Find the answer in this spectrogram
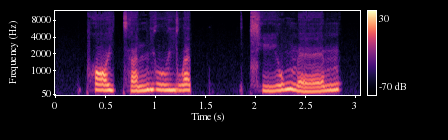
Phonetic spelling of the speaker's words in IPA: pʰ ɔː˧ j t̪ʰ ɐ˨˥ n j uː˧ j w ɐ˥ t̚ | t͡sʰ iː˨˥ w m ɛː˨˥ m

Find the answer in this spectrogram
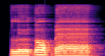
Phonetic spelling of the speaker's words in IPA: l ɵ˩ ɗ ɔ˥˧ ɓ æ˩

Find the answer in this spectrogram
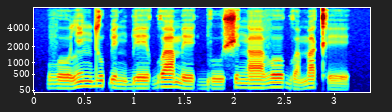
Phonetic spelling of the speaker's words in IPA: β oː˨ l ĩ˦ n d u˦ ɓ e˨ ŋ ɡ͡b eː˨ ɡʷ aː˦ m eː˨ ɡ͡b uː˨ ʃ ɪ˦ ŋ aː˦ β oː˦ ɡʷ a˨ m a˦ kʼ eː˨

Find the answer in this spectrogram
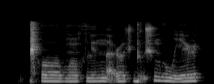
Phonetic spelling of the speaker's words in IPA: ǁʰ oː v õː x lʲ o n a̰ ɭ õ ʃ ɖ ṵ ʃ m ṳ w i ɭ

